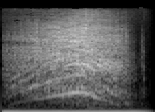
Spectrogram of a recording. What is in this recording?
toy car rolling on floor. Recorded in studio near the toy, short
